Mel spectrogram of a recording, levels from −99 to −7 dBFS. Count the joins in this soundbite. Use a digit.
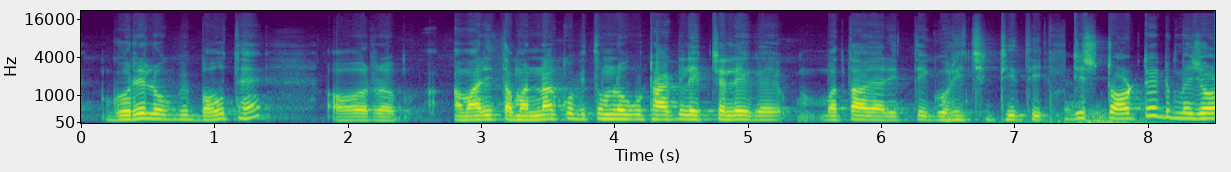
1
